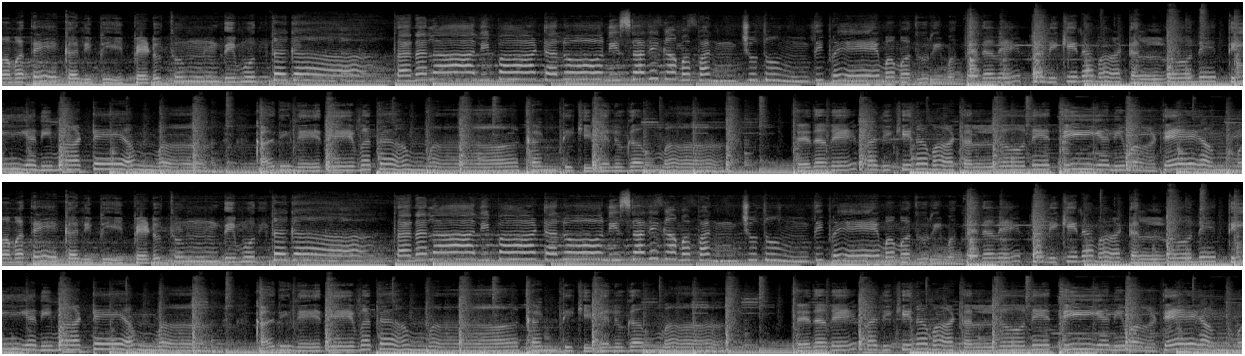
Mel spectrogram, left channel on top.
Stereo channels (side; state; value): both; normal; correlation 0.92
